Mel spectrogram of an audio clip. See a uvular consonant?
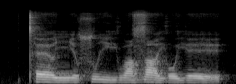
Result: no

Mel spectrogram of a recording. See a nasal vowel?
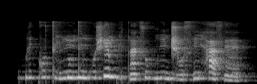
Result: yes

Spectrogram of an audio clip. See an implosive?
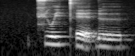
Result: yes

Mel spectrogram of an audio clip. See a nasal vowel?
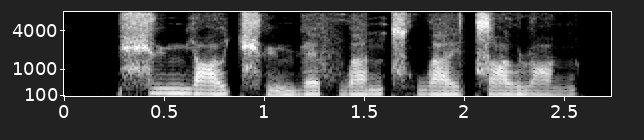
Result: no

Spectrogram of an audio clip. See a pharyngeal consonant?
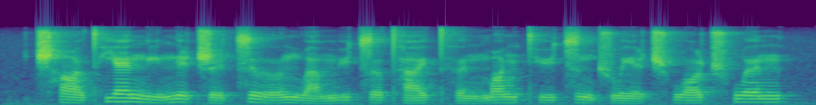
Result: no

